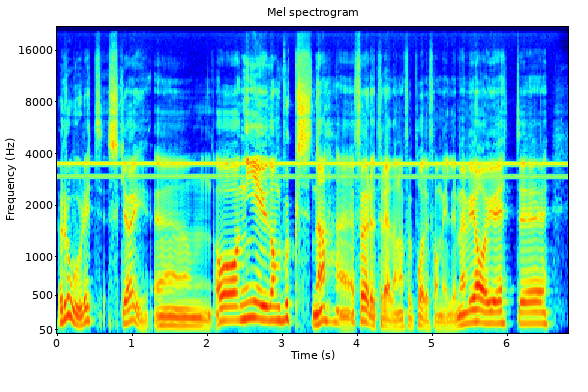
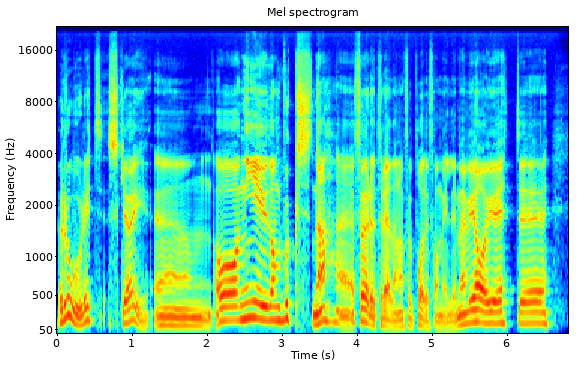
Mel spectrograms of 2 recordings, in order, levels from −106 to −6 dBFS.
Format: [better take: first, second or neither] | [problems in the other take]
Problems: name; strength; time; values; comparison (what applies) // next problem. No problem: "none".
second | high-pitched whine; noticeable; throughout; 3.5 kHz, 15 dB below the speech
